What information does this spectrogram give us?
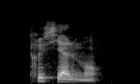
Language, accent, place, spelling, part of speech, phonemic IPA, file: French, France, Lyon, crucialement, adverb, /kʁy.sjal.mɑ̃/, LL-Q150 (fra)-crucialement.wav
- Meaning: crucially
